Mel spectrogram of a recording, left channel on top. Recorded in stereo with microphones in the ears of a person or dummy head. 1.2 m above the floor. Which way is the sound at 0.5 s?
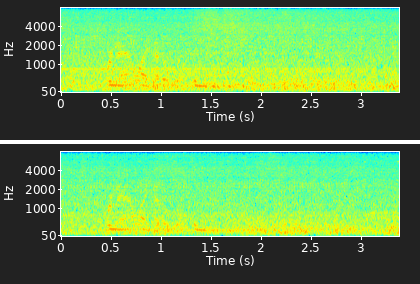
Centre (ahead or behind).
